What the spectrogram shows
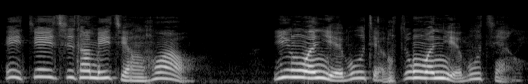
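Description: This church testimony speaker has a warm voice that sits high, with big pitch swings and a slightly slow pace. She addresses the congregation earnestly and emphatically, often asking them direct questions and adding English words.

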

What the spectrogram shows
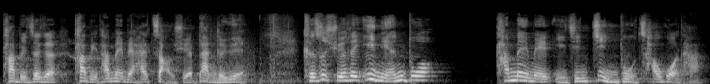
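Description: A man's voice: medium pitch, normal speed, a little hiss or hum. A middle-aged man, a church elder, preaching to parents through family stories, acting out dialogue and dropping English phrases into his speech. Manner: lively storyteller, acts out family dialogue. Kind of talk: sermon storytelling to parents.

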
